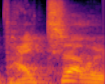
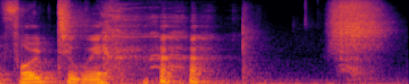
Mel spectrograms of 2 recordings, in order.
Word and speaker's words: 볼트: 지금 발트라고 읽었는데 볼트고요. 그러니까 응, 아빠 믿어.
